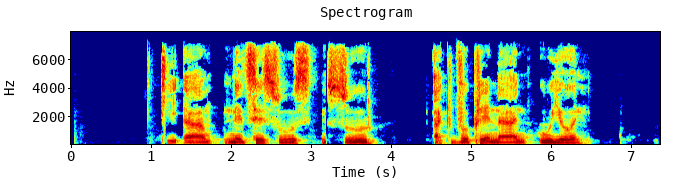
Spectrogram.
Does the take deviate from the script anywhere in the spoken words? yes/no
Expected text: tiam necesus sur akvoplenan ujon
no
